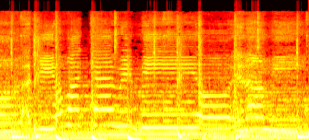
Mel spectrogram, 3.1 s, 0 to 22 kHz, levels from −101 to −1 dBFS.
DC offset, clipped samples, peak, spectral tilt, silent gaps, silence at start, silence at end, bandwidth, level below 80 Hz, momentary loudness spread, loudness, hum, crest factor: under 0.1%; 0.3%; 0 dBFS; -5.5 dB/octave; none; 0 s; 0 s; 16.5 kHz; -16 dBFS; 1 LU; -8 LUFS; none; 6 dB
